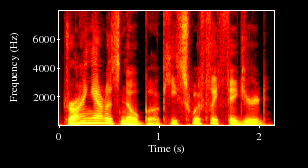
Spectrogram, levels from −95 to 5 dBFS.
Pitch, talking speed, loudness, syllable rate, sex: 115 Hz, 225 wpm, -19 LUFS, 5.9 syllables/s, male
